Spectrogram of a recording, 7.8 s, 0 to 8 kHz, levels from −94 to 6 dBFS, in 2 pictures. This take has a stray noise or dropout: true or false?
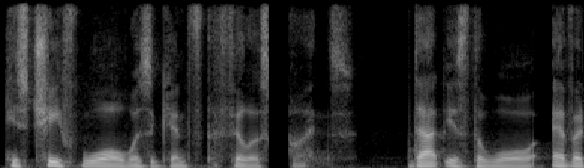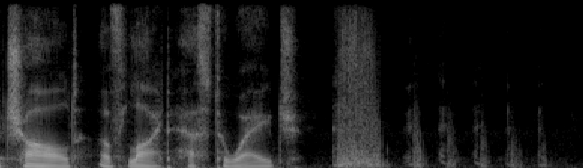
true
